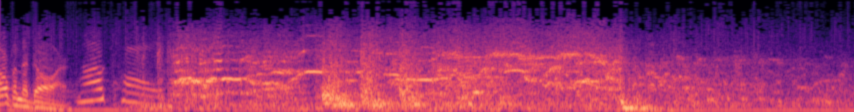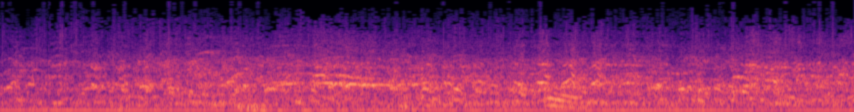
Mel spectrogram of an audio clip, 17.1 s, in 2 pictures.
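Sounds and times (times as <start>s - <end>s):
speech: 0.0s - 6.5s
crowd of shoppers chattering in a busy bargain basement store: 0.8s - 17.0s
laughter: 1.8s - 17.0s.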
